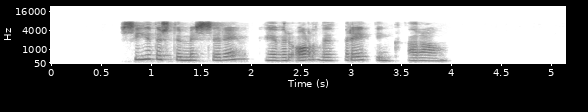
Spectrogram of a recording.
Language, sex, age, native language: Icelandic, female, 30-39, Icelandic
